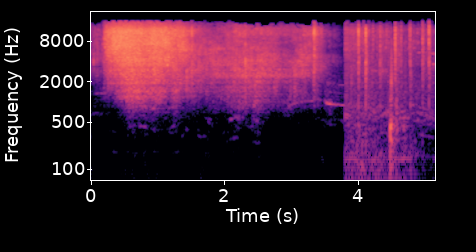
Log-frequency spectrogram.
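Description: Water poured into a hot kadai of oil-fried potatoes and spices hits the oil with a sudden loud sizzle, which fades over a couple of seconds. Near the end comes a run of sharp clicks and crackles.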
